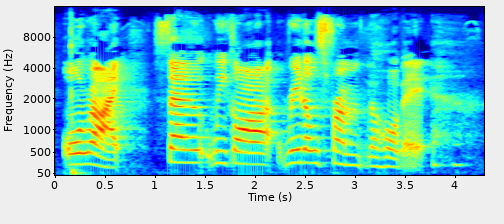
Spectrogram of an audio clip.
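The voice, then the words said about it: Inconsistent put-on British and Australian accents. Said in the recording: “my accent's not consistent ... I started with Cockney, I went to Australian, and now I'm to posh.”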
